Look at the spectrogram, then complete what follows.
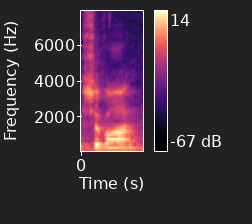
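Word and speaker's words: Siobhan: say that anyway and they say it sioban with a V so it's a very interesting pronunciation yeah so they sponsored it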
